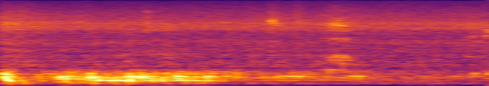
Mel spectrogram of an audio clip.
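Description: A man's drawn-out low groan, held at a steady pitch for about a second and a half before trailing off.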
